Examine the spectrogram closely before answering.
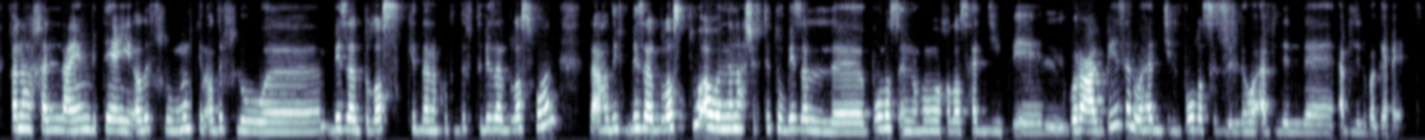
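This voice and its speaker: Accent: Egyptian Arabic. Sex: woman. Pitch: fairly high. Pace: very fast. Style: medical lecture. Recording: dull video call audio. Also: a little mellow. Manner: rapid, explains step by step with many restarts. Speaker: doctor giving an online lecture.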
